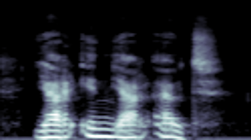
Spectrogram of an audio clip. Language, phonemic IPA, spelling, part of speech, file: Dutch, /jaˈrɪnjaˌrœyt/, jaar in jaar uit, adverb, Nl-jaar in jaar uit.ogg
- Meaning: year in, year out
